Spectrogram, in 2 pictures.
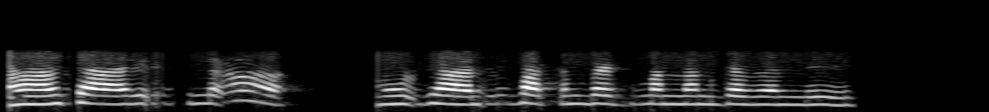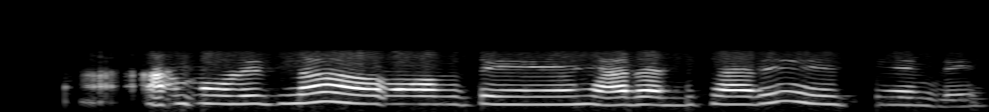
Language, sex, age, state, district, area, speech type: Telugu, female, 45-60, Andhra Pradesh, West Godavari, rural, conversation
